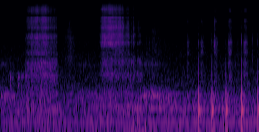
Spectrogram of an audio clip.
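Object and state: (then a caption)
Felt-tip marker on card. A black felt-tip Sharpie marker is scratched and rubbed across a flat sheet of thin white card resting on a green cutting mat, with fingers holding the card still while drawing. Two longer, bright, hissy strokes are heard over a low rustling bed, followed by a run of short, sharp ticks as the tip is dabbed and flicked across the card near the end.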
